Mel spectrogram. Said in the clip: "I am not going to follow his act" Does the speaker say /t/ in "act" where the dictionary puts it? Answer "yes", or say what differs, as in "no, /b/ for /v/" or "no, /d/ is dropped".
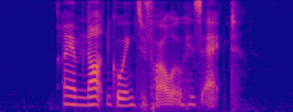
yes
